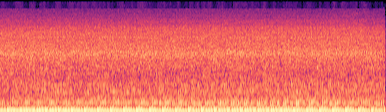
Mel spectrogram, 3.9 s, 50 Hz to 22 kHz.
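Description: A 2024 Toyota Tacoma with a 4-cylinder engine and a MagnaFlow exhaust idles with a steady, deep rumble, close and loud throughout with no other sound.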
